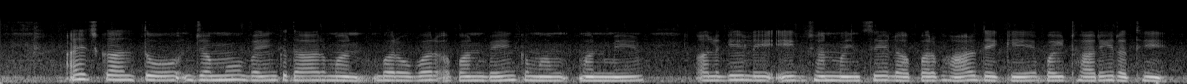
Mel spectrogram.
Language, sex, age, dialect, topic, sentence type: Chhattisgarhi, female, 56-60, Northern/Bhandar, banking, statement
